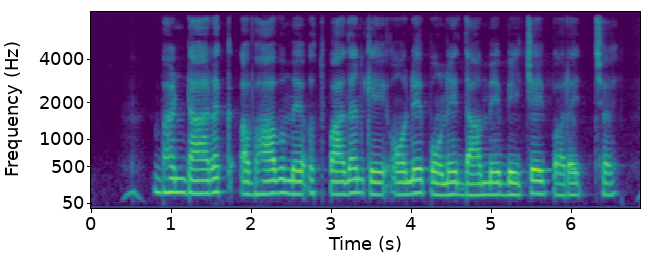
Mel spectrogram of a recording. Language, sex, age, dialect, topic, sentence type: Maithili, male, 18-24, Southern/Standard, agriculture, statement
